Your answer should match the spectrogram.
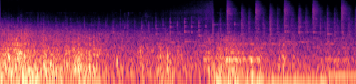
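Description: Thunder on the loading screen of the zombie survival game Project Zomboid starts as a deep, heavy rumble that fades. Sharp crackling strikes follow over a low stormy background, with no talking.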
